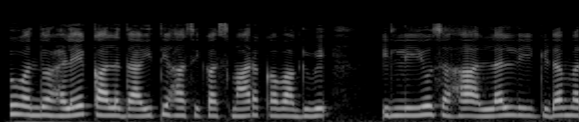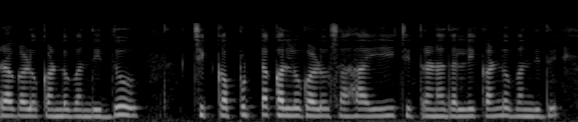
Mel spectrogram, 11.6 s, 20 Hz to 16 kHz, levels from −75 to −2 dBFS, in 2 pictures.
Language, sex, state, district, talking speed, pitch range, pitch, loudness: Kannada, female, Karnataka, Dharwad, 100 wpm, 210-230 Hz, 220 Hz, -33 LUFS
